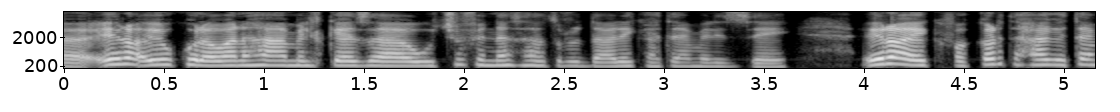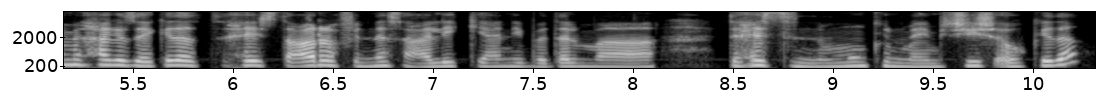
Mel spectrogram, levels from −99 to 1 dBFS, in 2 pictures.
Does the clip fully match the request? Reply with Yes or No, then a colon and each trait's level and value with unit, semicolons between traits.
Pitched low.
No: high, 220 Hz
